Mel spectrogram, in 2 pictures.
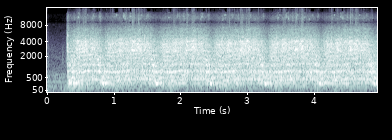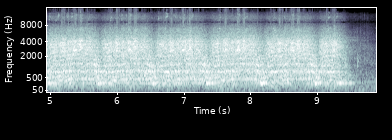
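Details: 1967 Buick Riviera engine, unstarted for over 20 years, cranking with plugs out during a compression test (about 90–100 psi). The starter spins it at an even beat, about 100 per minute, for nine seconds with no dragging or clunks; cranking is healthy.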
